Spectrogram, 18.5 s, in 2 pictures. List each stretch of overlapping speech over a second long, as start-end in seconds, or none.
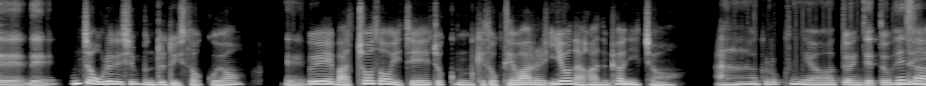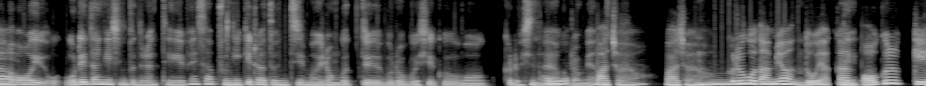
16.2-17.9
